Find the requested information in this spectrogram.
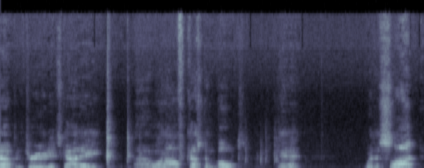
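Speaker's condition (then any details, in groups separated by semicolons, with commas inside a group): No condition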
